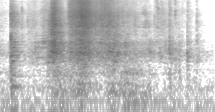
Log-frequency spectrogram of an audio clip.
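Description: Faint rustling and scraping of hands handling a cardboard trading-card box, with a few soft brushes and knocks.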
